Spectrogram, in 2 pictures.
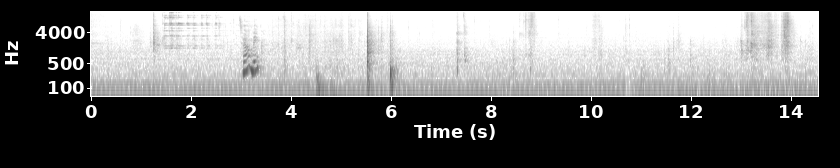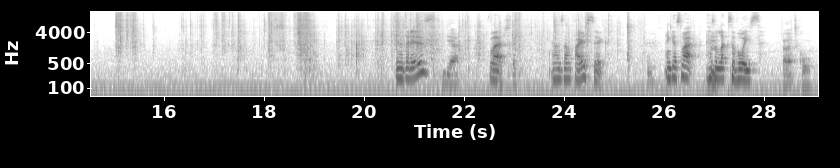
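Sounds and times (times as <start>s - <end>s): gift wrapping rustling and tearing: 13.0s - 14.4s, 15.0s - 25.6s.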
